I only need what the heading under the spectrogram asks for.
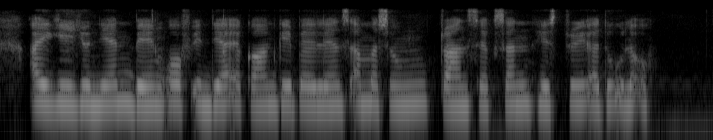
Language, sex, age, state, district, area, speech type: Manipuri, female, 30-45, Manipur, Tengnoupal, rural, read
